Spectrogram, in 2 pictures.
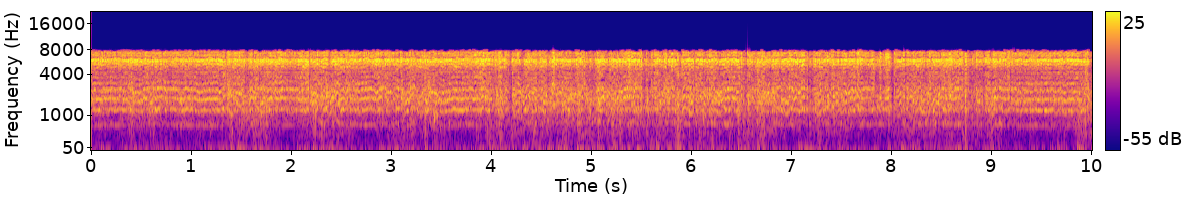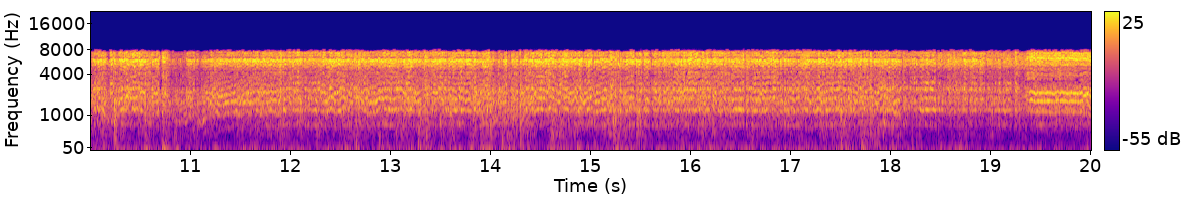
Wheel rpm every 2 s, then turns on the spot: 160, 160, 160, 160, 160, 150, 160, 160, 160, 170.
none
